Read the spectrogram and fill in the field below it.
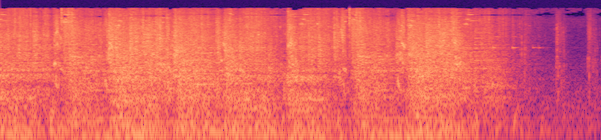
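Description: A pickaxe smashes repeatedly into wooden furniture.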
